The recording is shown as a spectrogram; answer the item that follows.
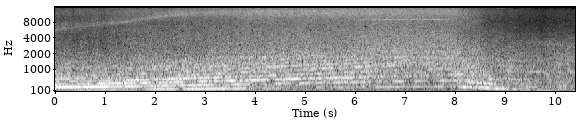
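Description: Turbocharged Honda F20B four-cylinder running a full-throttle pull on a chassis dyno, its note climbing steadily in pitch for about eight seconds. Then the throttle comes off and the revs fall away quickly near the end. A high whistle climbs in pitch at the start.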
